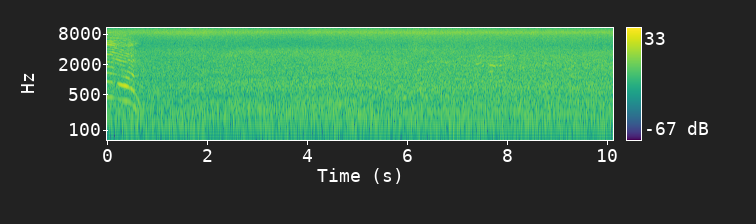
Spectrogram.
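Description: Strong, fast-flowing water rushes steadily at Khopoli near Tata Power, a loud broadband roar holding evenly from start to finish, with a brief voice and whistle-like chirp at the very beginning.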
